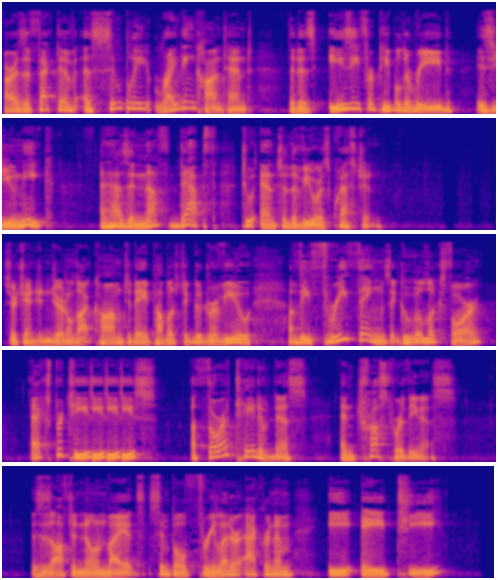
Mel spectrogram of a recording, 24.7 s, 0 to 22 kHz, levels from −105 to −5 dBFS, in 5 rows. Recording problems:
audio stuttering; at 16 s

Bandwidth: 16 kHz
